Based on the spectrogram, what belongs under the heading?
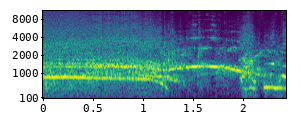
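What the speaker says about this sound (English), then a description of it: "Give her a huge round of applause." Crowd cheering at a bikini competition, the 2016 Paradise Cup Championships; loud, close shrieks and whoops from many voices rising and falling over a couple of seconds.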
